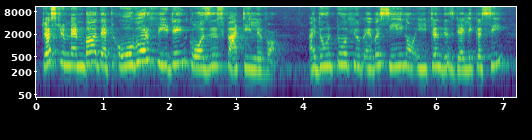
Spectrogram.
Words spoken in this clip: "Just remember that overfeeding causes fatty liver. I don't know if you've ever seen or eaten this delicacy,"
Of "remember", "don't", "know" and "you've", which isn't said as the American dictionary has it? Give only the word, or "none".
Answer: none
